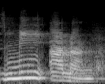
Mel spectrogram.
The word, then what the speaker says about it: Meannan: Yeah, you're pronouncing perfectly. Okay. Yes, so it is Meannan.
